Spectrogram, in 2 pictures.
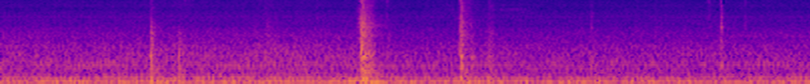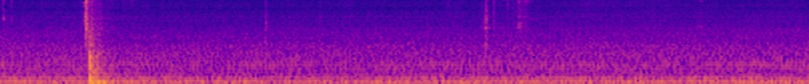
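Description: Sharp metallic clicks of a screwdriver working the terminal screws of a three-pole contactor as it is unscrewed and pulled out of an electrical panel. The two loudest come about a second and a half and three and a half seconds in. Under them runs a steady low machinery hum.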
